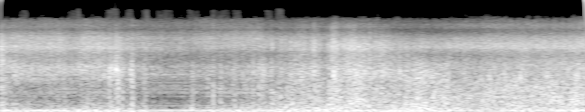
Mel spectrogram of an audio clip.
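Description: Small fishing boat's outboard motor running steadily at speed, a constant low hum under loud wind noise on the microphone and rushing water from the wake.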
